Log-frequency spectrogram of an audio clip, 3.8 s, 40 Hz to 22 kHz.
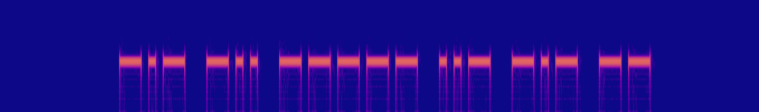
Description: Morse code, heard as a keyed tone, about 32 wpm, 700 Hz. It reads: KD0UKM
